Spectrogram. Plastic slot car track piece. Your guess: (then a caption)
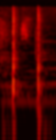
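Dull. A flexible Scalextric plastic slot car track piece is tapped three times, giving three short, dull thuds with very little ring. The thuds sit mostly in the low-mid range over a quiet background.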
